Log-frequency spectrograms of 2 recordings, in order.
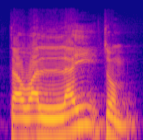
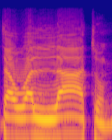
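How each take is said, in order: First: An 'ay' sound comes before 'tum'. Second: A plain 'a' sound comes before 'tum'. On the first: The speaker calls it right. "You say tawallaytum" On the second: The speaker calls it wrong. "you're not going to say tawallatum"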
